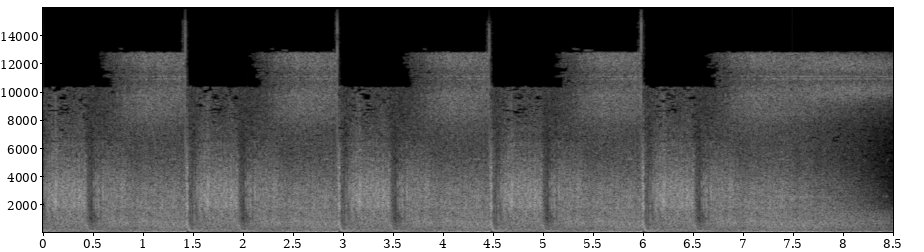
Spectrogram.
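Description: Explosion sound effect: a loud, deep, continuous blast that repeats about every second and a half, as a looped clip does, and starts to fade near the end.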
